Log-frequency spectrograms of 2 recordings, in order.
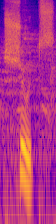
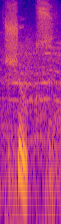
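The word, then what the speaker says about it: Schutz: to pronounce it Hana shoots number 24 checks in okay spelled s c Hu TZ I was told to pronounce it shoots how old how old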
